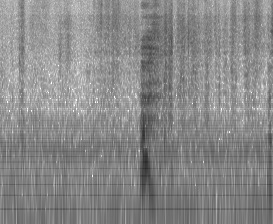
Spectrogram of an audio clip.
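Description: Quiet car cabin with faint rustling of handling and a steady faint hum. A short sigh-like breath comes about two seconds in.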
